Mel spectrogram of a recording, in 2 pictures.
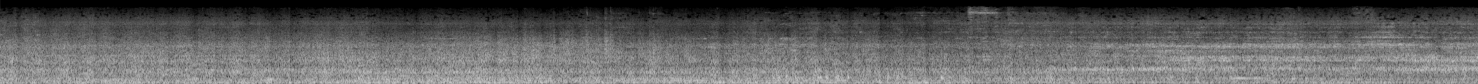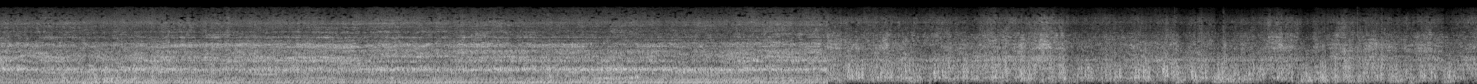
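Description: Passenger coach running along the track, heard from its window: a steady rumble of wheels on rail, with a steady high squeal through the middle stretch. The deep rumble drops away near the end.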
